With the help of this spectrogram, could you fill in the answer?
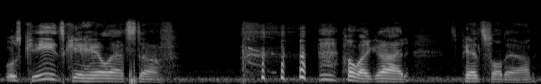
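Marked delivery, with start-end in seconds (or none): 1.8-3.4 high laugh. Real, not acted. Laugh at pants falling.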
